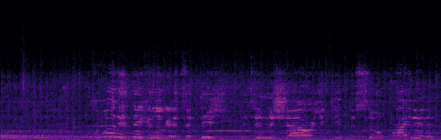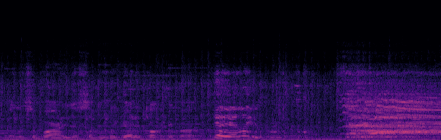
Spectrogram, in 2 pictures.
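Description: A man speaks with animation, heard through a television speaker.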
